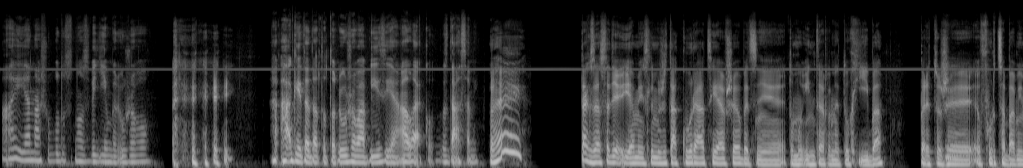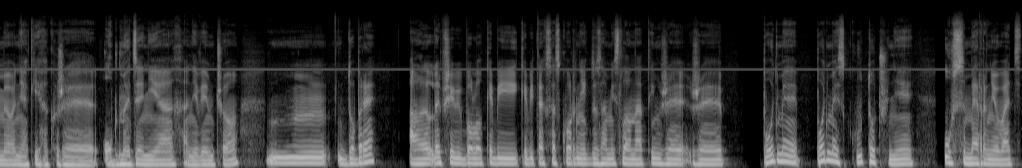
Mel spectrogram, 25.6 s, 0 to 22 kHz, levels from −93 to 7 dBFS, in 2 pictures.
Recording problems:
high-pitched whine; faint; throughout; 4 kHz, 30 dB below the speech

